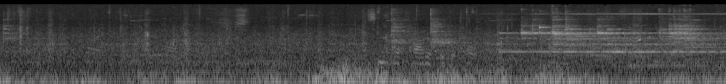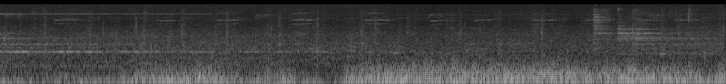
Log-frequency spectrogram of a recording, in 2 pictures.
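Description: Steady low rumble of wind buffeting the microphone. Passers-by talk briefly in the middle.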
